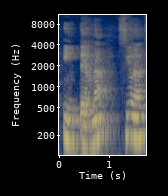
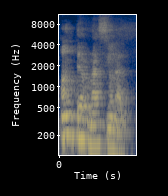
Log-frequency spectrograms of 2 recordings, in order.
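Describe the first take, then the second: First: Internacional said with in, slow and higher; wrong pronunciation. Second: Internacional said anternasjonal, in as a; right pronunciation. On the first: Teacher shows the wrong way to say it. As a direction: say internacional with a plain in. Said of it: "No diremos". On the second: Teacher shows the French way to say it. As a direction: say internacional starting with an. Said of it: "sino internacional". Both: Shown as a demonstration.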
